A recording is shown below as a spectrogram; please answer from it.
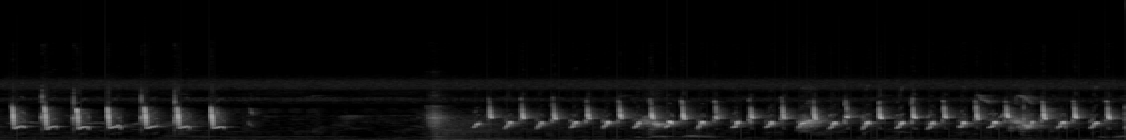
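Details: Yellow-bellied prinia calling actively. Chirps open the recording, go quiet for about two seconds, and after a sharp knock return as a faster, denser series of falling notes.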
